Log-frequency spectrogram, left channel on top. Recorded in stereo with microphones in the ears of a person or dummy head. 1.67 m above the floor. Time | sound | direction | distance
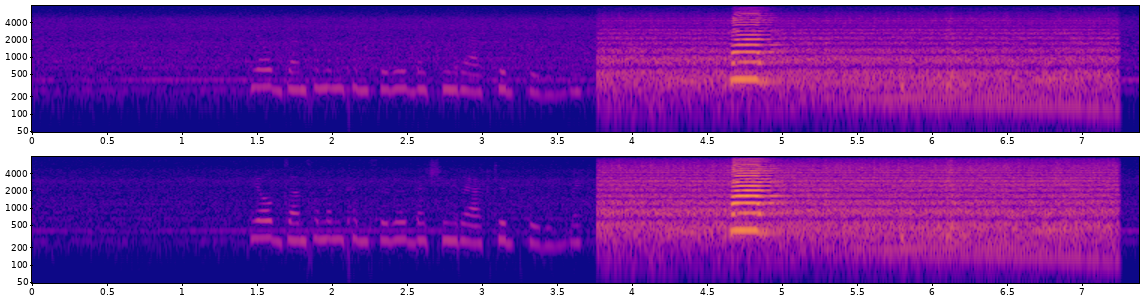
1.4 | a woman speaking | 45° right (ahead or behind) | ?
3.8 | a car horn | 50° right (ahead or behind) | ?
